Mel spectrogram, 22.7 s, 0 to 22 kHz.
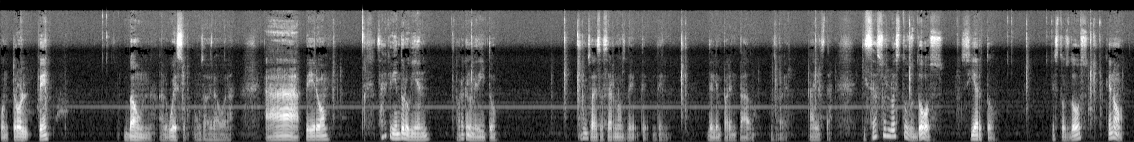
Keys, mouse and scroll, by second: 0.8 ctrl+p, 2.1 click, 3.7 r, 6.7 Escape, 9.4 z, 11.6 ctrl+z, 13.6 t, 15.5 r, 16.3 Escape, 17.3 middle click, 18.4 shift+right click, 20.2 right click, 20.9 shift+right click, 21.9 ctrl+shift+z.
